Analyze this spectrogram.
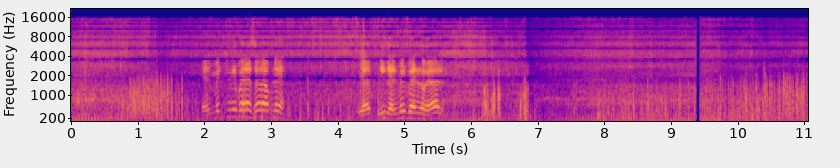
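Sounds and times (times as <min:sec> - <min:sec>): vehicle engine rumble: 0:00.0 - 0:11.0
wind buffeting microphone: 0:00.0 - 0:11.0.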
